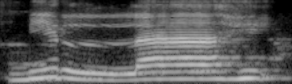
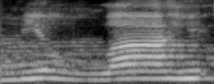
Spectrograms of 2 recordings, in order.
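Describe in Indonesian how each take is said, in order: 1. Bunyi l-nya tipis dan ringan. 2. Bunyi l-nya tebal dan berat. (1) "dia tipis" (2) "suka ditebal-tebalkan"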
